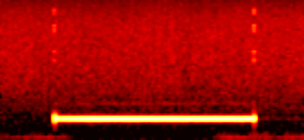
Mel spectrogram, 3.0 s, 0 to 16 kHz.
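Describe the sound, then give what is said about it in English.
A steady telephone dial tone hums for about two seconds at a constant pitch and loudness, then cuts off abruptly, with only faint background noise before and after, as a call is placed on the Hot 101.5 radio show in Tampa Bay. “We're going to get her on the phone and see what's going on.”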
